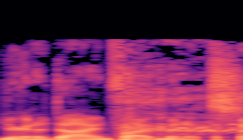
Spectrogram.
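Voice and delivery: ordinary talk

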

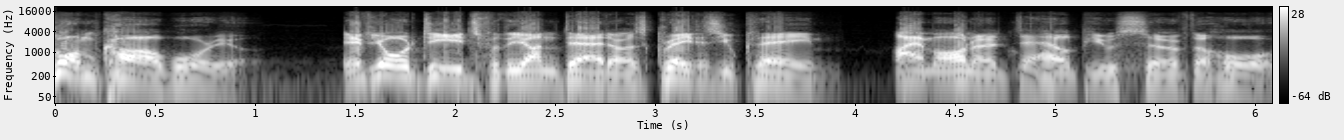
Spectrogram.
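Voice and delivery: clumsy, bad attempt at an orc voice. Reading a game character's quest dialogue aloud to viewers, bad orc voice. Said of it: "an attempt at my orc voice".

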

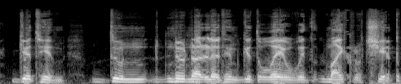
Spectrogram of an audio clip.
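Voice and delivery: put-on generic Eastern European tough-guy accent. Describing action-movie thugs spotting the hero, nondescript eastern european accent. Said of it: "The nondescript Eastern European".

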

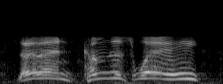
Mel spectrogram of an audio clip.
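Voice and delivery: high, drawn-out, far-carrying yell. Stefan retells the cinematographer calling to him from the alley's far end, retelling a yell. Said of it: "he yells out at me".

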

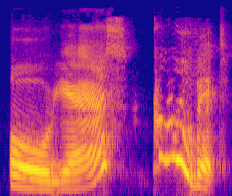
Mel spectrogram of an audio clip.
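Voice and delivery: slow, swooping growl with "yes" drawn out. Reading a story, Goat answers Ant's insult, growled. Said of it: "growled Goat".

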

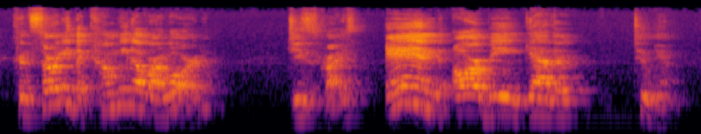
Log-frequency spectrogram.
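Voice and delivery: slow, careful, unhurried, word-by-word reading. Speaker reads a scripture verse aloud to hang on every word: slow, careful reading. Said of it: "So let's read it slowly".

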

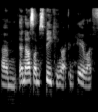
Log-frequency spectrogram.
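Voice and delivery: low, deepened voice.

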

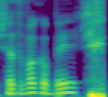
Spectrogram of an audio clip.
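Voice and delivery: playful, joking put-on voice. Retelling what he said on camera, acting out a playful jab. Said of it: "You know, like funny".

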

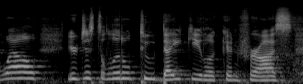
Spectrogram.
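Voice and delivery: ordinary talk, nothing marked

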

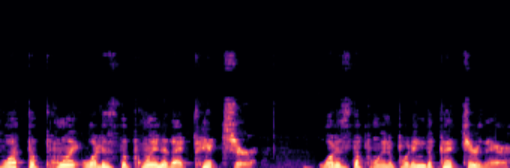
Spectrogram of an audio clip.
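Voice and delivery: frightened voice. Playing a horror game they find terrifying, speaking in a scared voice. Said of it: "My voice getting".

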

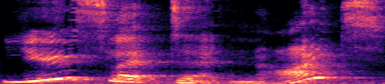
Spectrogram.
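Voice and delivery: with a gasp. A bat in the crowd hears a young bat's story and gasps. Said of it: "gasped another".

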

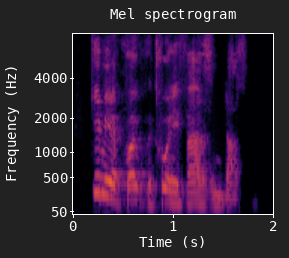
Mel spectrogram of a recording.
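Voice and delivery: put-on thick, broad London Cockney accent. Retelling what Paul said after throwing over a game box, in Paul's broad Cockney accent. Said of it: "in a broad Cockney accent".

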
